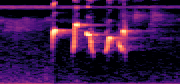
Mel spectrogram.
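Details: Lure song of a stripe-throated bulbul for drawing in a resident territorial bird: a short run of five clear, sliding whistled notes, bright and rising then falling, with near silence around.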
